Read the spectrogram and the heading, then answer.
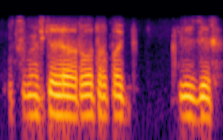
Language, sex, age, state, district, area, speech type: Kannada, male, 45-60, Karnataka, Bagalkot, rural, conversation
